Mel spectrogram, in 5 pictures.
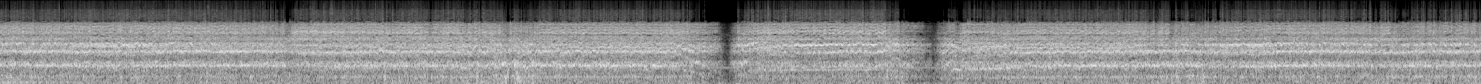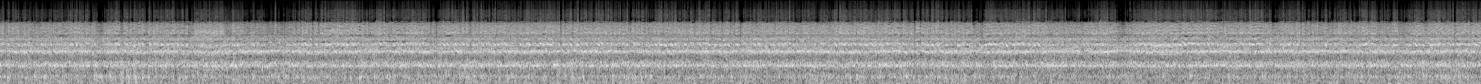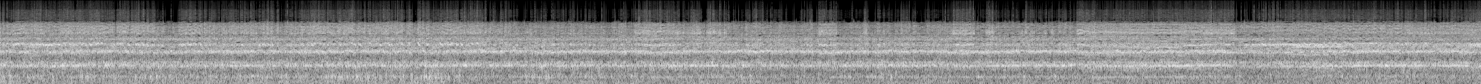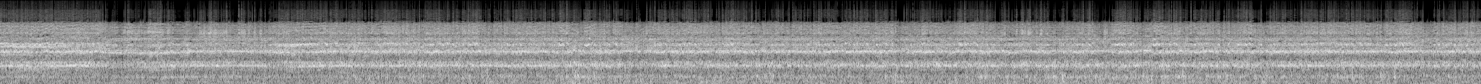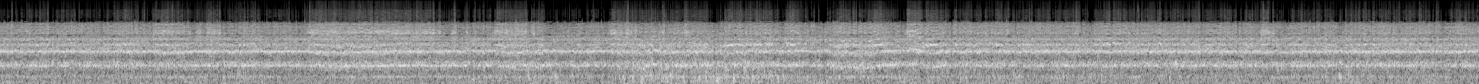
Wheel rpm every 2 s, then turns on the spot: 220, 220, 210, 140, 150, 210, 220, 230, 230, 230, 230, 230, 230, 230, 230, 230, 240, 230, 230, 230, 220, 230, 220, 230, 240, 240, 230, 230, 230, 240, 230, 220, 220, 220, 230, 230, 230.
none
